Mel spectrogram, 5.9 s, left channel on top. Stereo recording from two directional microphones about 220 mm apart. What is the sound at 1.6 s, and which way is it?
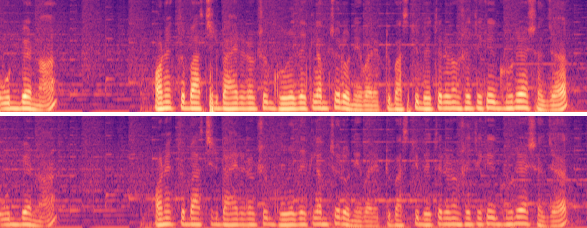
Speech, 20° left (ahead or behind).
